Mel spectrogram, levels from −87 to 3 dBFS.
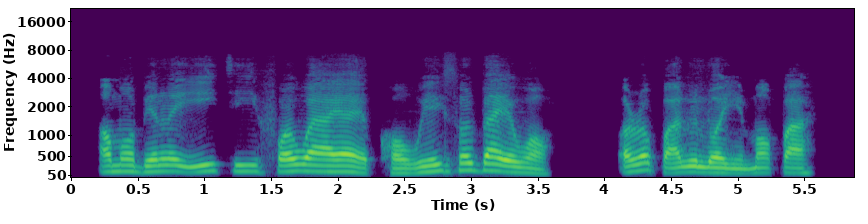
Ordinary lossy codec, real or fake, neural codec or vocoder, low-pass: none; fake; codec, 16 kHz, 0.5 kbps, X-Codec, WavLM features, trained on Multilingual LibriSpeech; none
